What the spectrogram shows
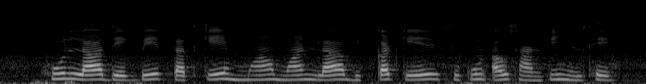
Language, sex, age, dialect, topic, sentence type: Chhattisgarhi, female, 18-24, Western/Budati/Khatahi, agriculture, statement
